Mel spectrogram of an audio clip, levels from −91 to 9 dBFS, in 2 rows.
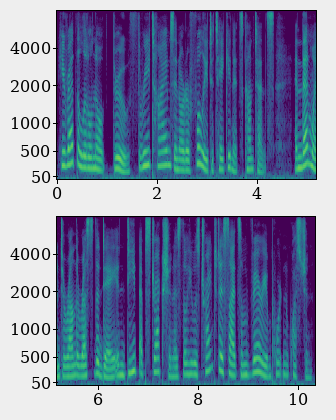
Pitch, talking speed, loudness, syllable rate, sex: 200 Hz, 225 wpm, -21 LUFS, 5.5 syllables/s, female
